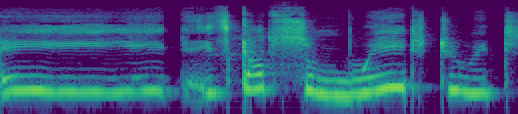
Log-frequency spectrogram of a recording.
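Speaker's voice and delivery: deliberately bad, very high Scottish accent. Retelling a fishing trip, quoting a man reeling in a fish, really bad Scottish accent. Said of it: "I'm gonna do a really bad Scottish accent".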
